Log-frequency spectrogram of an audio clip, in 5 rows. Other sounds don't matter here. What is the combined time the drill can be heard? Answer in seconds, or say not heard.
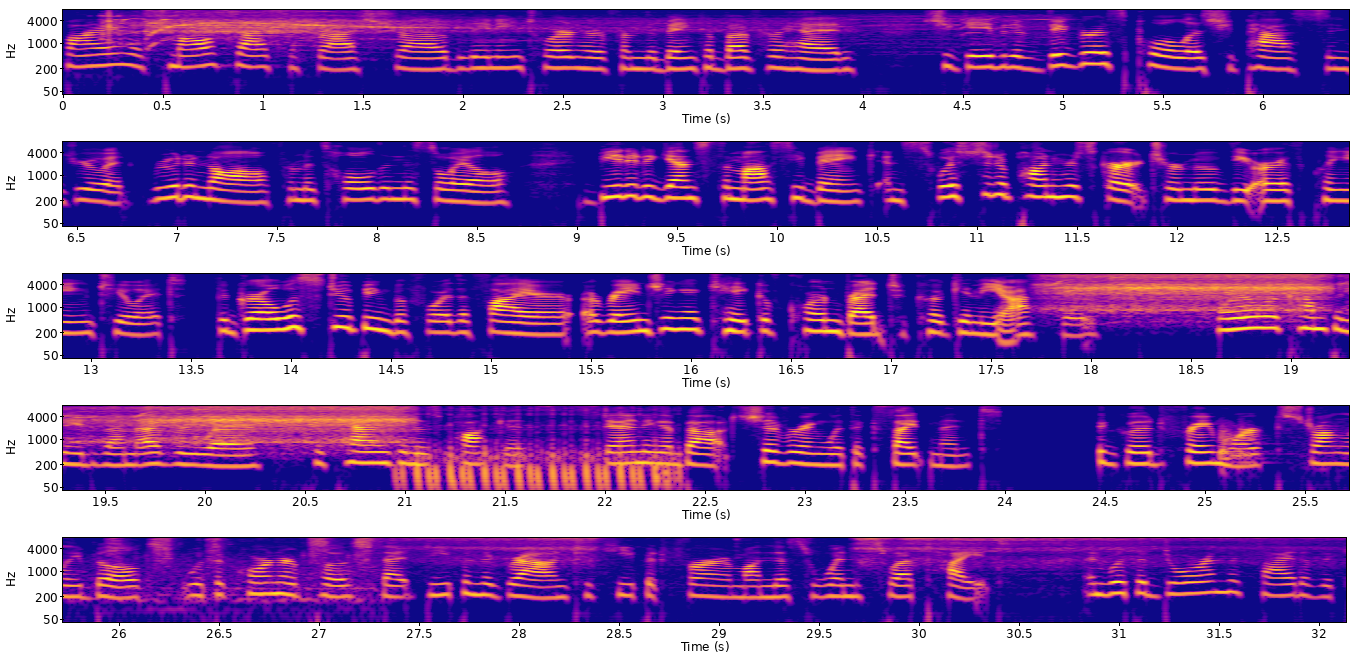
10 s.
